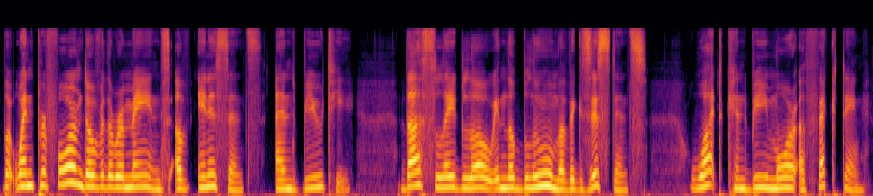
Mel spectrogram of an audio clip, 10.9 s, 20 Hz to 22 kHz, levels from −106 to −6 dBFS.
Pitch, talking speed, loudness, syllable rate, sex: 210 Hz, 125 wpm, -19 LUFS, 3.9 syllables/s, female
